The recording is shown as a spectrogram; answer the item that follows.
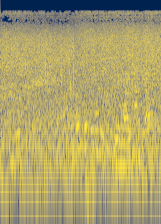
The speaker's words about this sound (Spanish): Y los dejo con el agua.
